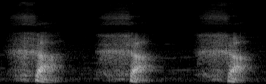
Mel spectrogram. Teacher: la kaf va a sonar como nuestra J, pronunciada un poquito más adelante en la garganta, no pronunciada atrás como pronunciamos estas, sino que va a sonar ja, ja, ja.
